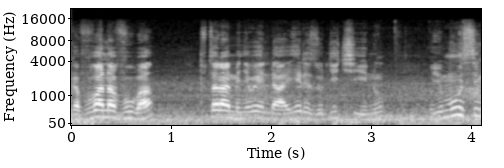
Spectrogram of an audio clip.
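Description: A man's voice in a car's cabin, coming in three stretches with short gaps, over a steady low hum from the car's engine and road noise.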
